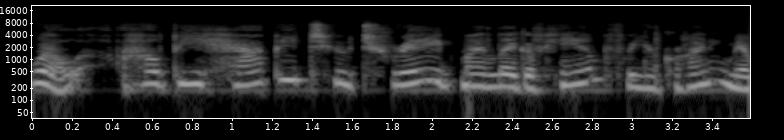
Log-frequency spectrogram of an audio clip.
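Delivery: ordinary delivery, nothing marked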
